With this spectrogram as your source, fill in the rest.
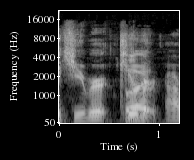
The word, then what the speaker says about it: Kubert: can get an official ruling on the correct pronunciation. Kubert School or Kubert School? They say Kubert.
